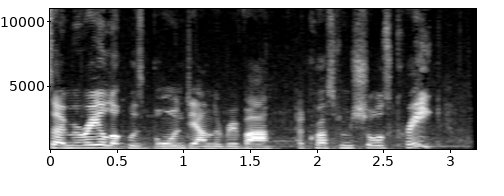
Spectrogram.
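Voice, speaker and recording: A woman with an Australian accent, medium pitch and fairly even intonation, over noticeable background noise. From Richmond, New South Wales, Australia. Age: 30s. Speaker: midwife. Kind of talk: interview.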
